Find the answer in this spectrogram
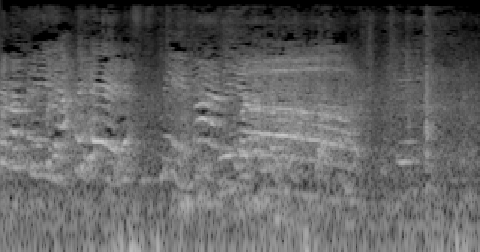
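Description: Children's voices in the background, high and gliding up and down as they play and call out.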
